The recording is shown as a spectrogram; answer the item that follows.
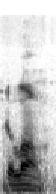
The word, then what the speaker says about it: Shalom: And the O sound in Shalom, where does that come from? It's from the Wah. O-W. Wah. It's the Wah. Yeah, the Wah in Hebrew is pronounced either as a O or U. And the overwhelming percentage of the time, about 90% of the time, it's pronounced as O, as in Shalom.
